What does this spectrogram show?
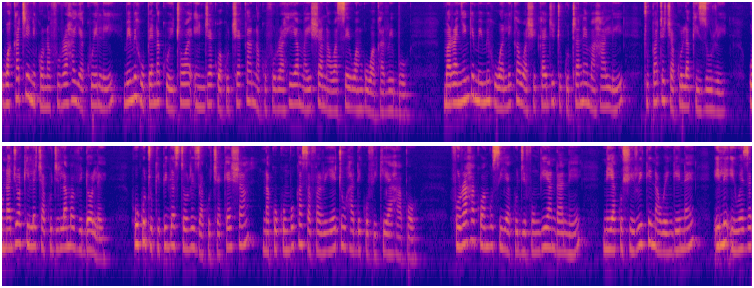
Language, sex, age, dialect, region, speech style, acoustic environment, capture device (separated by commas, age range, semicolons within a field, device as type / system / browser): Swahili, female, 25-34, Kenya - Nairobi Sheng-influenced, Kenya, relaxed, silence, mobile / Linux / Chrome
